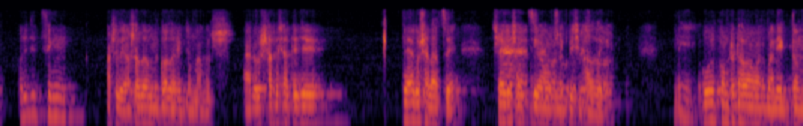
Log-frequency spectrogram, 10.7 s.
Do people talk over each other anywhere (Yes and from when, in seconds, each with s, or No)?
Yes, from 6.7 s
